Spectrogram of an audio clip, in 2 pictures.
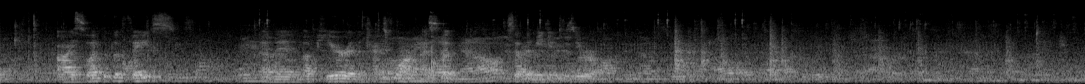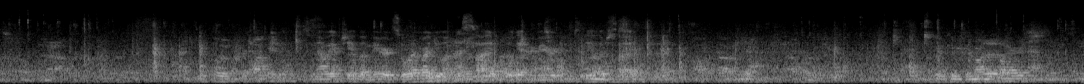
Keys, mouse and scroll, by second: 0.6 Tab, 13.0 Tab, 13.0 middle click, 15.7 s, 17.6 s, 17.7 right click, 18.2 e, 19.2 s, 21.1 right click.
